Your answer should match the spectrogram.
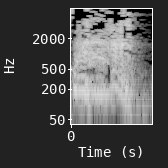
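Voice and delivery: loud mimicked raspy gasp; breathless preacher gasp. Showing the crowd how the preacher gasped, loud wheezy gasp. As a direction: heave out an exaggerated "hah" for breath. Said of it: "he has this problem getting breath".

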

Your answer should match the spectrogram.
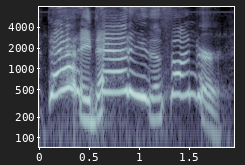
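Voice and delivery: put-on high, loud frightened child's cry; a little kid waking dad in a storm; scared child screaming. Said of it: "they scream".

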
